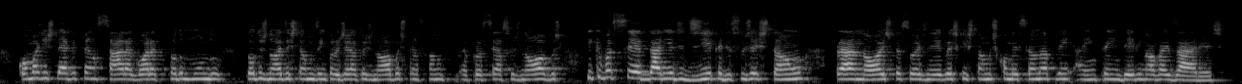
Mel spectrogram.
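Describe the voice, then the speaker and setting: A woman speaks in a high, flat monotone at a fairly quick pace, with hardly any pauses. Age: 30s. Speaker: participant asking a question. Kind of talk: live online Q&A.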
